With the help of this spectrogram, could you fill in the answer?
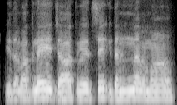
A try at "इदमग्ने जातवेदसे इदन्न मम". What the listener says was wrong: अब यहाँ पर भागदड़ क्यों मचाई है? यहाँ पर इदमग्ने जातवेद से इदन्न मम इकट्ठा बोल दिया सारा।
